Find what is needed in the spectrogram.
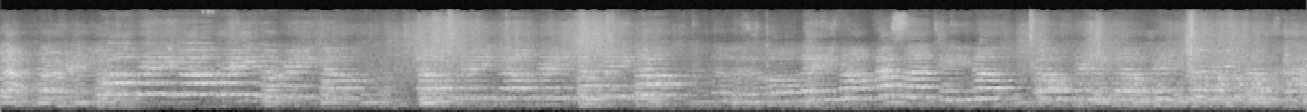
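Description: A school chorus singing together on stage, heard from the audience seats of an auditorium.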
